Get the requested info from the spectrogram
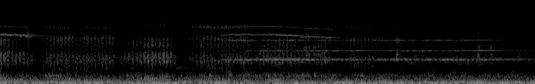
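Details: A park stray curled on a person's lap on a bench gives a steady, coarse low purr throughout, while birds whistle overhead and thin sustained tones run in the background.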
